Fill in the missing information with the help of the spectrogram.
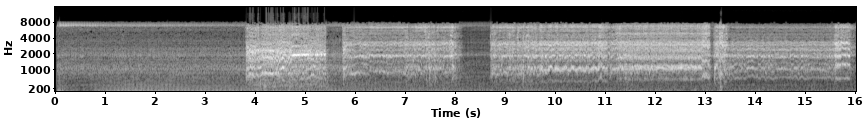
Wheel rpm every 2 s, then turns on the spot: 0, 30, 150, 150, 160, 180, 170, 160.
none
